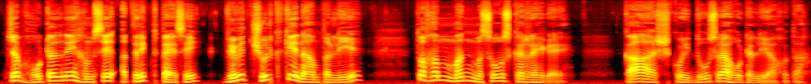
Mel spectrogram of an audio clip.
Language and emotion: Hindi, sad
